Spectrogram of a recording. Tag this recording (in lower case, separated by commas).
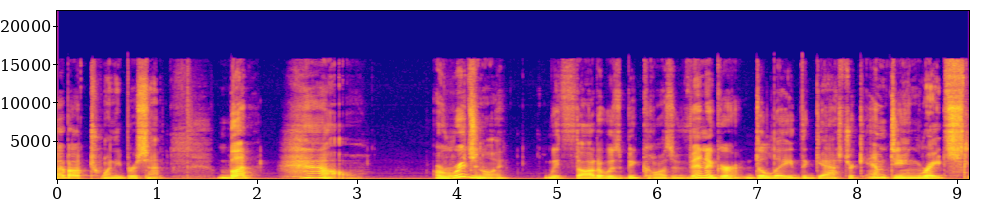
speech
